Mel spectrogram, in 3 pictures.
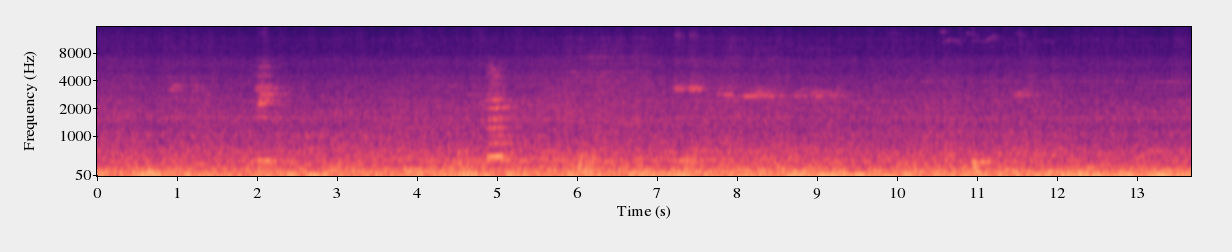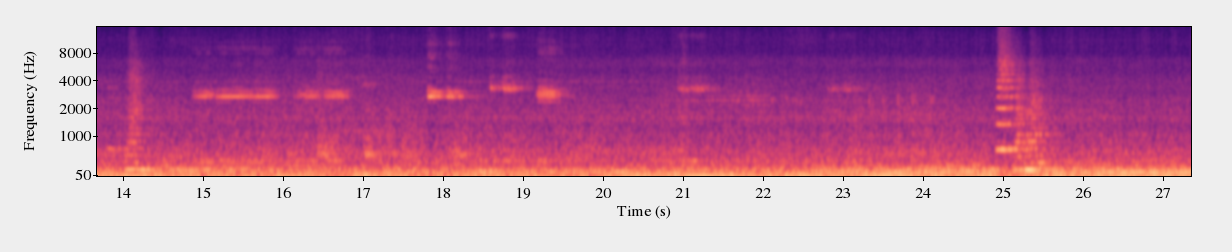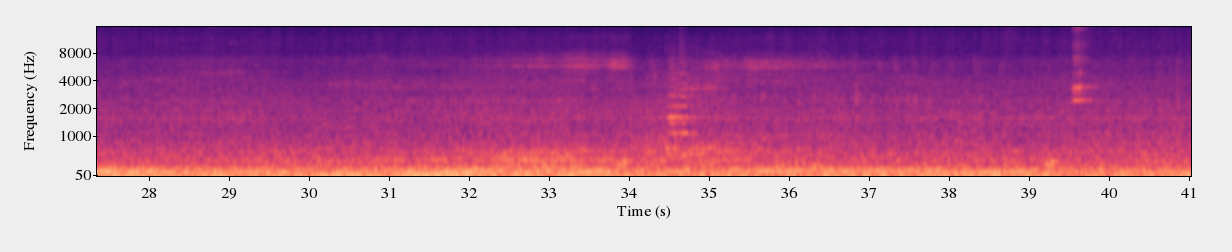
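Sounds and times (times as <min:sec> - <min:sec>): road traffic rumble: 0:00.0 - 0:41.0
loud horn blast: 0:14.0 - 0:14.5, 0:24.9 - 0:25.7, 0:34.4 - 0:35.2.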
